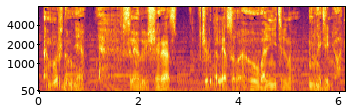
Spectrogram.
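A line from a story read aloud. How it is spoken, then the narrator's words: Muffled whisper. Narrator (Russian): глухо прошептал Велес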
